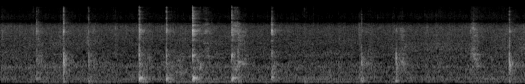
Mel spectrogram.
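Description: Ground beef fries in a pan while a utensil breaks it up, giving a soft sizzle under a series of sharp, regular taps and scrapes against the pan.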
